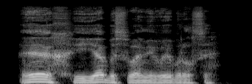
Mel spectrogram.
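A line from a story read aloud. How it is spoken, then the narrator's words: Sad sigh, father. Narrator (Russian): Грустно вздохнул отец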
